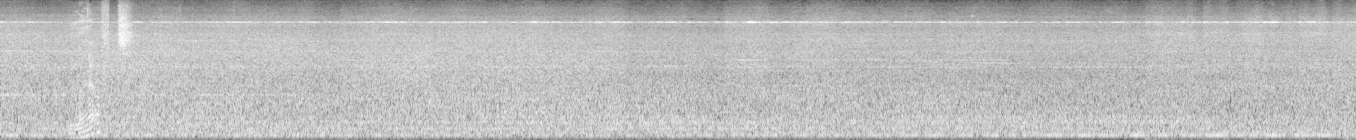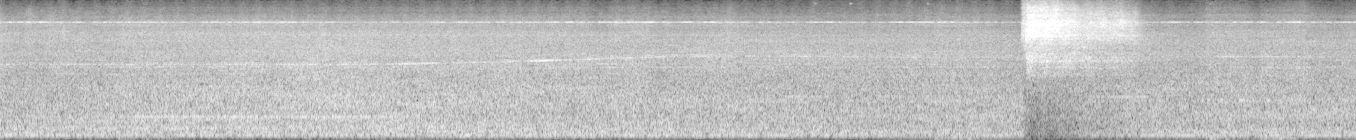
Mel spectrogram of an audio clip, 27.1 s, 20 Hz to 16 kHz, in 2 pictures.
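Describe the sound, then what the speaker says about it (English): An American Airlines Boeing 737 from Houston lands on runway 18 left at Charlotte airport, giving a steady distant jet rumble and whine that holds for about half a minute, briefly broken by a sharp burst near the end. "This one coming in from Houston, American Airlines at 3162. Our next arrival."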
